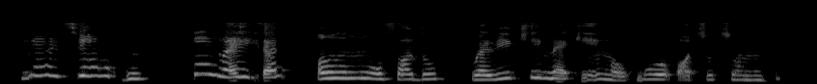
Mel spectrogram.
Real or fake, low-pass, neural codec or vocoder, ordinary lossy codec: fake; 7.2 kHz; codec, 16 kHz, 1 kbps, FreqCodec, larger model; Opus, 32 kbps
